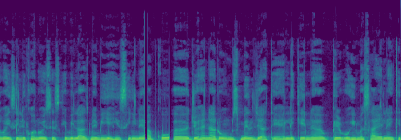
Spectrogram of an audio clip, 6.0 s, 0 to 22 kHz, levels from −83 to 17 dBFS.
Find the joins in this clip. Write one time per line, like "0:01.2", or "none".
none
